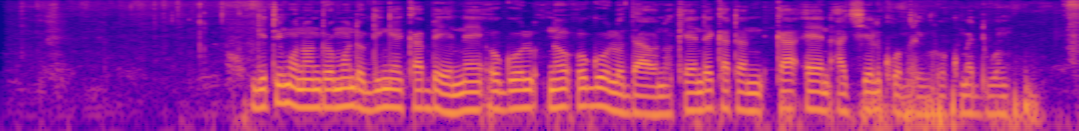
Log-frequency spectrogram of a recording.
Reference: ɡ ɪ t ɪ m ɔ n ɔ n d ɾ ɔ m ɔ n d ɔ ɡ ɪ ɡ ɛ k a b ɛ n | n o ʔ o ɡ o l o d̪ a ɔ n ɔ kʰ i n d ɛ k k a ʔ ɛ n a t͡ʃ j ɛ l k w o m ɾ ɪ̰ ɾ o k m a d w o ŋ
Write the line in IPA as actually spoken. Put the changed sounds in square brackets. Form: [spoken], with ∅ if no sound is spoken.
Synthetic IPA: ɡ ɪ t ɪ m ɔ n ɔ n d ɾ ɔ m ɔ n d ɔ ɡ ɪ [ŋ] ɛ k a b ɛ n | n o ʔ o ɡ o l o d̪ a ɔ n ɔ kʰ [ɛ] n d ɛ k k a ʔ ɛ n a t͡ʃ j ɛ l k w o m ɾ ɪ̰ ɾ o k m a d w o ŋ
